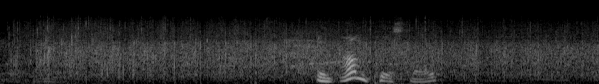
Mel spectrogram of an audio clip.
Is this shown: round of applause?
yes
